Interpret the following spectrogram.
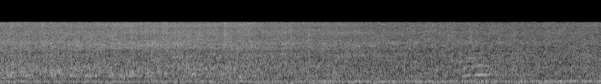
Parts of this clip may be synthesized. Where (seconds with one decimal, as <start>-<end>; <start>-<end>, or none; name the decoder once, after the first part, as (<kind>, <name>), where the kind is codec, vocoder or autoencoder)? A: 1.1-4.0 (codec, DAC)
